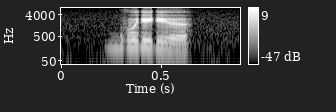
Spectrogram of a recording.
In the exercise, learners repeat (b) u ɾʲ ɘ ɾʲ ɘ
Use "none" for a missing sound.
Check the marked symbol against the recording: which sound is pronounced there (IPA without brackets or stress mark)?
b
